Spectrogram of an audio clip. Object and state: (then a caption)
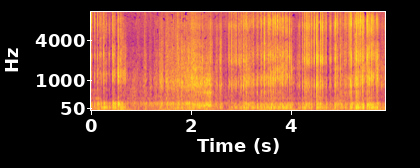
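Foam microphone windscreen being scratched. Both hands scratch and rub a black foam windscreen on a condenser microphone using long nails and metal claw rings. The result is a close, dense, muffled scratching and rustling dominated by low rumble, with brief brighter scraping bursts throughout.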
